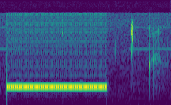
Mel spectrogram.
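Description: One steady telephone ringing tone from a live call placed during the High Talk Radio show, a loud, even mid-pitched hum lasting about two seconds, cuts off abruptly, leaving faint clicks and quiet line noise. No one speaks.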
